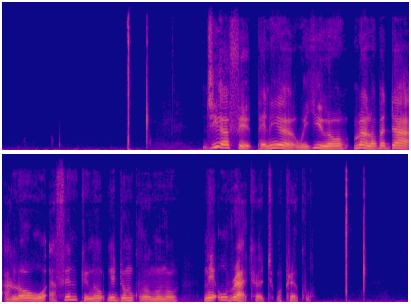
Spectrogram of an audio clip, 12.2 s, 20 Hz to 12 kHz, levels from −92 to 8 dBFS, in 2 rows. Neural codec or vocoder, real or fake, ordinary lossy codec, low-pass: codec, 24 kHz, 0.9 kbps, WavTokenizer, medium speech release version 1; fake; Opus, 32 kbps; 10.8 kHz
